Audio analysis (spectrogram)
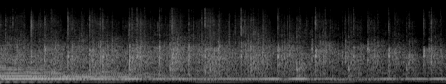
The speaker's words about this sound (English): If you believe that, give the Lord a good clap offering.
